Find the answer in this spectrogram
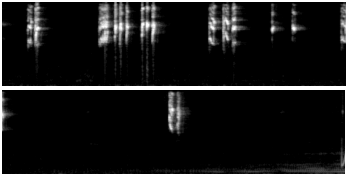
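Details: Morning lovebird chirping in short bursts of sharp, high, slightly buzzy notes, several quick doubled chirps early then sparser single ones, before fading into low rumbling background noise.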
